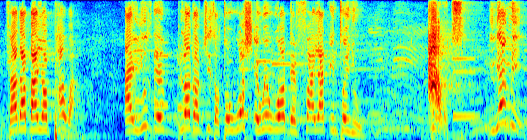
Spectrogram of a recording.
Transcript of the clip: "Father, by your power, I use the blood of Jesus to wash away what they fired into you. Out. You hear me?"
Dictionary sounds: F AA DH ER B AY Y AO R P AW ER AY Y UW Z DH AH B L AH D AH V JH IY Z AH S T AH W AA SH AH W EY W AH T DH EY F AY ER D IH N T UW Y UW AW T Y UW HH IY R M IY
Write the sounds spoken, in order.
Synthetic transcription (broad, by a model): F AA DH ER B AY Y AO P AW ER AY Y UW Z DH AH B L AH D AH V JH IY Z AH S T AH W AA SH AH W EY W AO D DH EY F AY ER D IH N T UW Y UW AW T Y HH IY M IY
